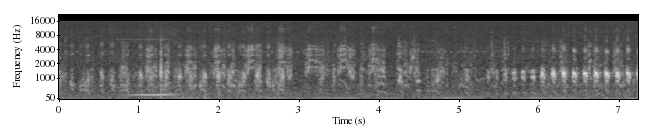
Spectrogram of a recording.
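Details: Tethered chukar partridge used as a hunting decoy calls with rhythmic chuck notes, quiet and irregular at first, then building into a loud, evenly spaced series of clucks near the end.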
